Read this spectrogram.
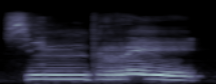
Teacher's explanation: Notice the stressed E and it's closed, right?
